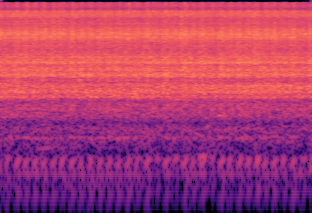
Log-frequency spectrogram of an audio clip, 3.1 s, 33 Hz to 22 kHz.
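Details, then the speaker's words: Honda Vario 110 scooter after new piston fitted: steady, even, very smooth idle with light valve chatter; earlier noise is gone; normal idle, running in gently after rebuild. "Mesinnya. Sekarang terdengar sangat halus."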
